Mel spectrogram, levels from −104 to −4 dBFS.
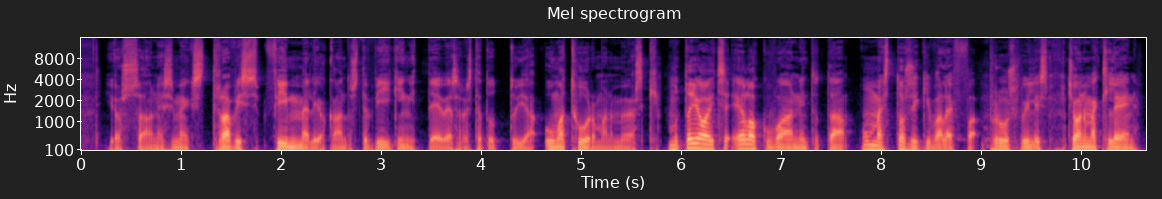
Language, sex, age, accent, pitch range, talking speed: Finnish, male, 30-49, native, 85-100 Hz, 180 wpm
